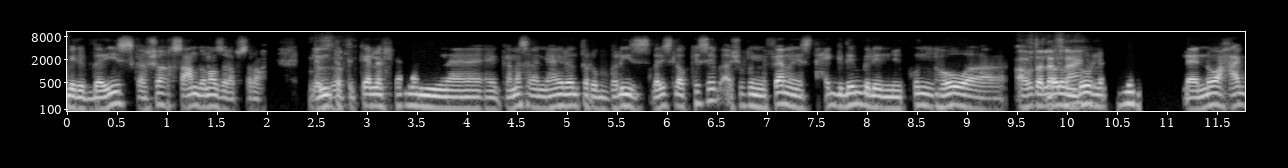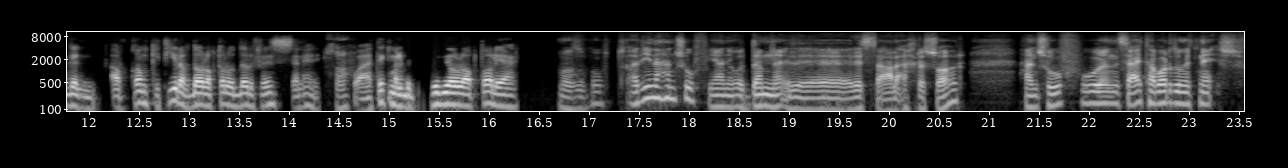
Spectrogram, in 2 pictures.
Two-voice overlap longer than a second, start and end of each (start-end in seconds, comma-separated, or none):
none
